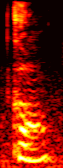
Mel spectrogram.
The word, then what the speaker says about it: quand: Peut remplacer une phrase avec quand, como ven la D, acuérdense, no se pronuncia, quand tu arriveras, cuando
